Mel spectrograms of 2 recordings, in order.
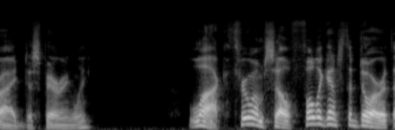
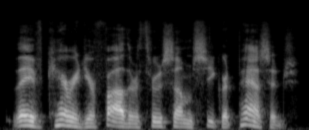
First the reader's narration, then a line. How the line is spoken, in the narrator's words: exclaimed Locke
